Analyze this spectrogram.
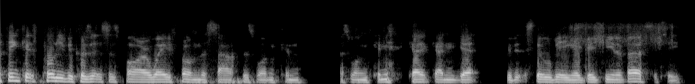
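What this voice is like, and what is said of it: Southern English accent. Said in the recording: “with that accent, obviously being from London ... you can hear that I'm keep remarking on his accent ... because it's a cool one”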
